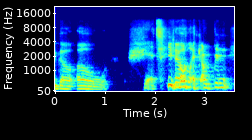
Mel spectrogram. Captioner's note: laughs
